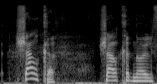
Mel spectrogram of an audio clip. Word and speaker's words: Schalke: Schalke 04.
